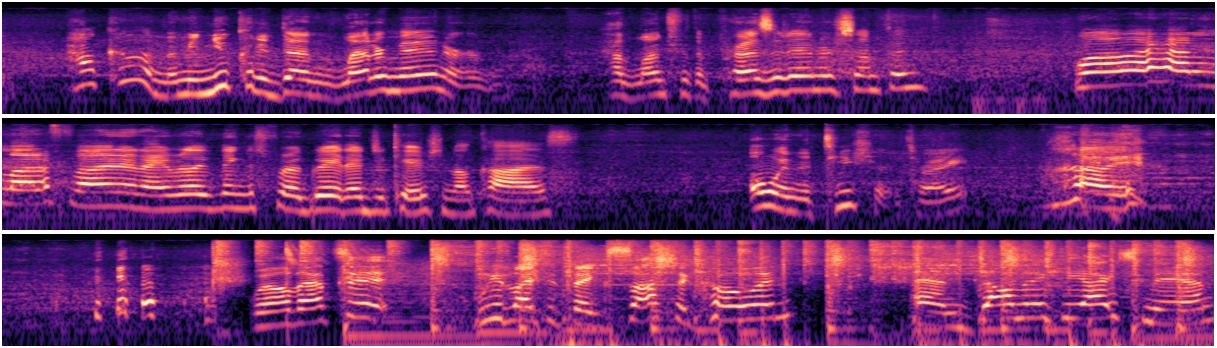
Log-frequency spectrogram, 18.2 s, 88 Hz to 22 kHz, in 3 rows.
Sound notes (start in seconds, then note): 11.2 laughing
